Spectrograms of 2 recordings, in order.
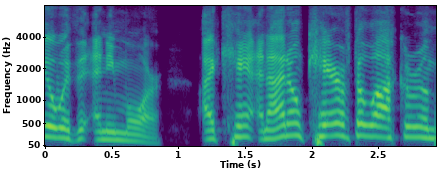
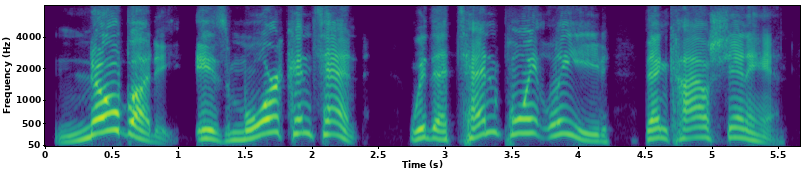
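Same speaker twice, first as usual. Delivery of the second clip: normal talking voice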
